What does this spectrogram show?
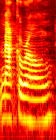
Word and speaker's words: macaron: difference between a French macaroon and a regular macaroon? Is there a difference? There is definitely a difference. The French pronounce it macaron, but most of us still say macaroon over here.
